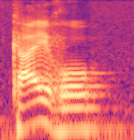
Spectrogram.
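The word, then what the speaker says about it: Kairo: بس انا اقول لك يا صديقي العزيز، لما تلاقي حرف الار ده وراه حرف متحرك اللي هو الاو، الاو، الاي، الاي، هتنطقها اغ. هتنطقها ايه؟ اغ. كايغو، كايغو.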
